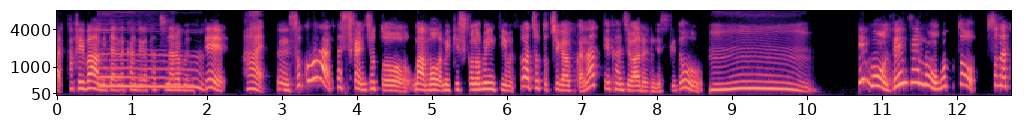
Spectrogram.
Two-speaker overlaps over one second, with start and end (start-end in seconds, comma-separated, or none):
0.5-2.0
